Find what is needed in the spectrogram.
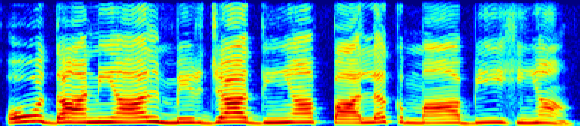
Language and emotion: Dogri, neutral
